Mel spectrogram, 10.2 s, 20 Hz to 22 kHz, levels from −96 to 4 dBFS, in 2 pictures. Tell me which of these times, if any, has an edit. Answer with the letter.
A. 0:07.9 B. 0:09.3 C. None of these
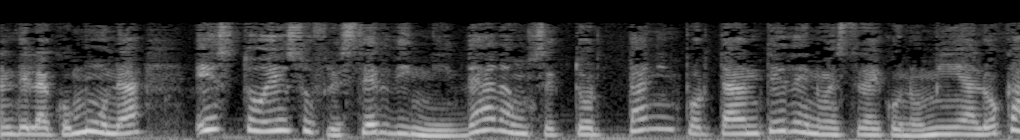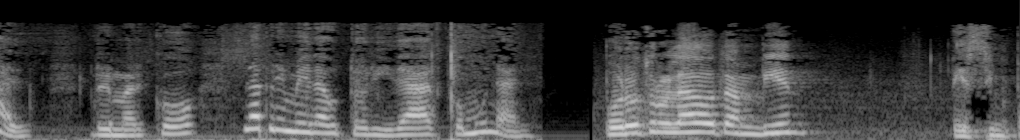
C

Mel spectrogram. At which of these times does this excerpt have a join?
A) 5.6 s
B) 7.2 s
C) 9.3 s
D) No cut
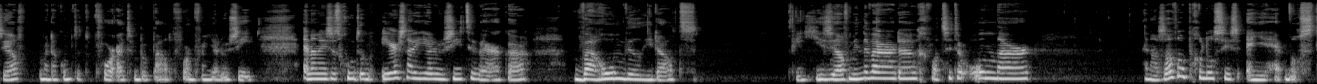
D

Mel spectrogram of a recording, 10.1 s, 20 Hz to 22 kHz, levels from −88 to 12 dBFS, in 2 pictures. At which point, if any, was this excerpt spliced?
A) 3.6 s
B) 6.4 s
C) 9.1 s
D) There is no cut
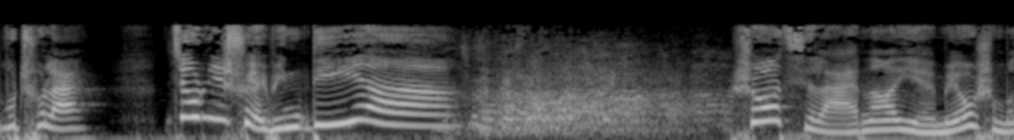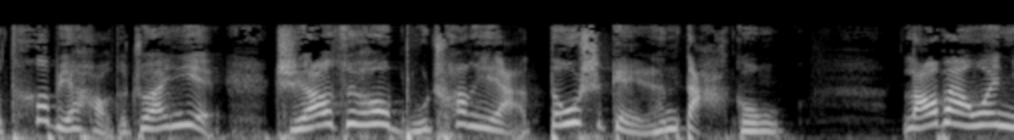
D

